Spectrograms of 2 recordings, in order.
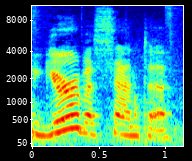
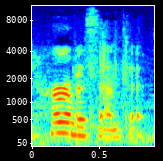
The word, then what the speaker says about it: Yerba Santa: Oh, Yerba Santa. I thought it said Herba Santa.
